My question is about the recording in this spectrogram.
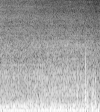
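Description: Heavy wrecker tow truck's engine running steadily, a low even drone.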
